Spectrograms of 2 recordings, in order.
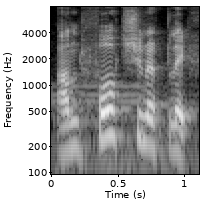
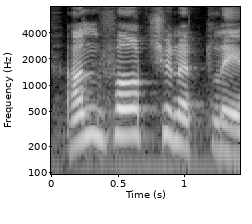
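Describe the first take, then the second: First: Said in the usual way. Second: Sinister. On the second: Shown as a demonstration. Reading the scheming heir's line, now sinister. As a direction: make unfortunately sound sinister. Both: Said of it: "needs a bit more of a sinister air".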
